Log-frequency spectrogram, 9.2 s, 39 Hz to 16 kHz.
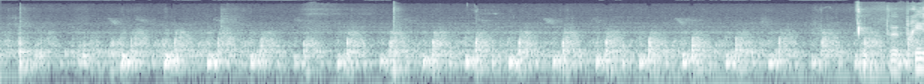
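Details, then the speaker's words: Fetal heartbeat on Doppler at about 7 months of pregnancy (fundal height 27 cm): rapid, regular whooshing, galloping beats at about 140 per minute, normal. "On va écouter le cœur du bébé."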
